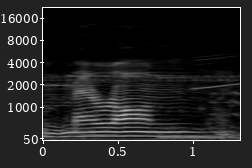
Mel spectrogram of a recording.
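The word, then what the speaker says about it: メロン: honeydew melon in Japanese you say it like a meron right corner okay congratulations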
